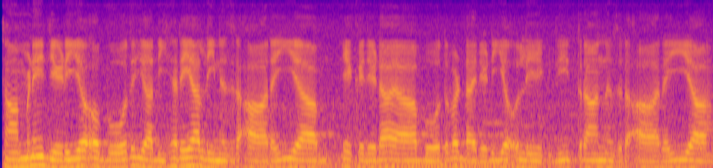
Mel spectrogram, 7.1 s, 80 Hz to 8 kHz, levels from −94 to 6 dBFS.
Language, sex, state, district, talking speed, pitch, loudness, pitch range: Punjabi, male, Punjab, Kapurthala, 220 wpm, 115 Hz, -15 LUFS, 115-125 Hz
